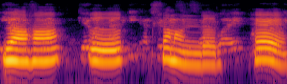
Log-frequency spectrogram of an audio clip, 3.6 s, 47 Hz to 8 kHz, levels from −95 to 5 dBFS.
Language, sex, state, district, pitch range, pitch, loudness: Hindi, female, Chandigarh, Chandigarh, 190-210 Hz, 200 Hz, -17 LUFS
